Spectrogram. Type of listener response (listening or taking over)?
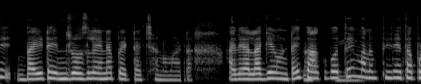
listening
